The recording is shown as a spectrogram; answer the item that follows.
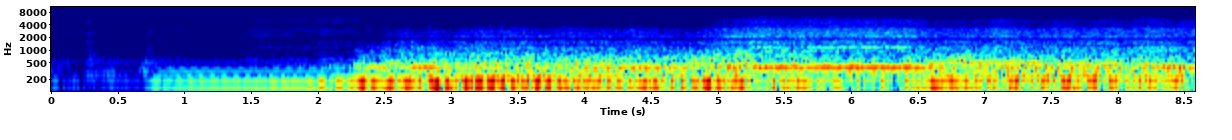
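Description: Stratocaster-style electric guitar played solo: a chord rings out about a second in, then louder strummed chords ring on steadily from about two seconds in.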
